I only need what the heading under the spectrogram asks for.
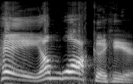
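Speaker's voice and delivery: put-on New York accent. Retelling how a podcast reads Wakka's lines: Wakka voice in New York accent. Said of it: "they read him, instead of that accent, as a New Yorker".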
